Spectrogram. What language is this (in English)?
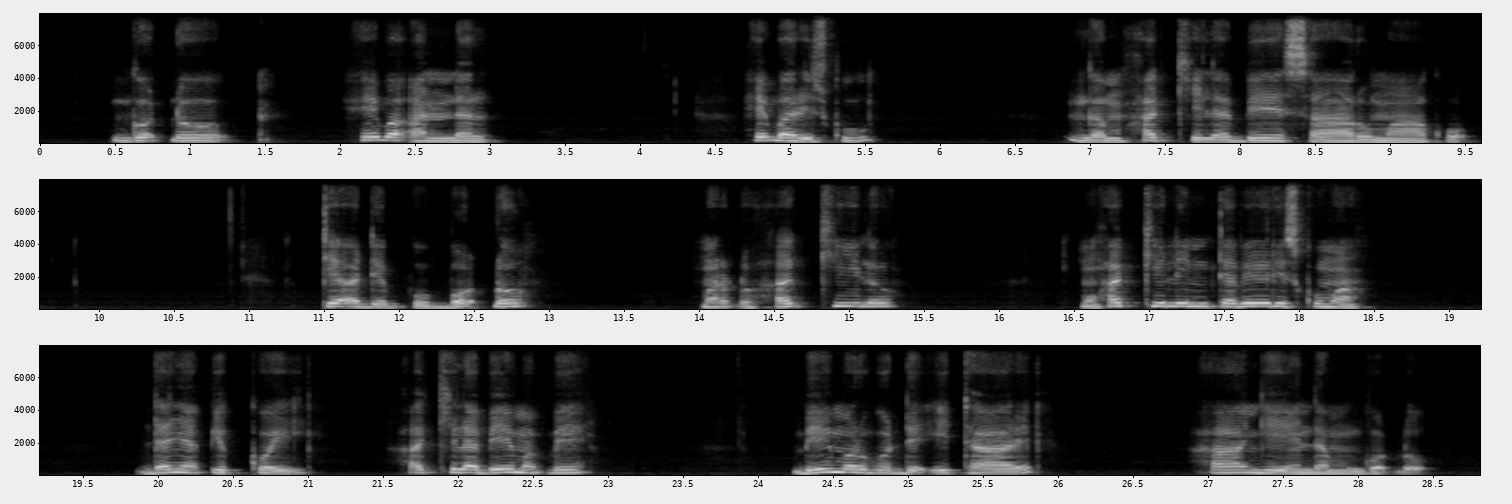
Bagirmi Fulfulde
